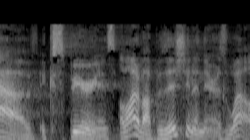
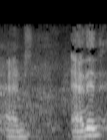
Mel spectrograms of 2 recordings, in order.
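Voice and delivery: laughing; 4 semitones higher, 8 dB louder than usual. Real, not acted. Laughs retelling the chaos.

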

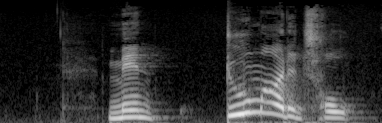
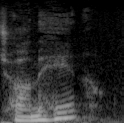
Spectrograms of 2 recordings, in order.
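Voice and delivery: "Tomme hænder" dropped much softer and lower, almost to himself; hushed answer; 7 semitones lower, 12 dB quieter than usual. Shown as a demonstration. Pastor answering his own question to the congregation, hushed and low. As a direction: let "Tomme hænder" fall away softly and low.

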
